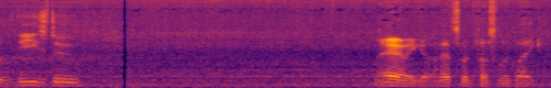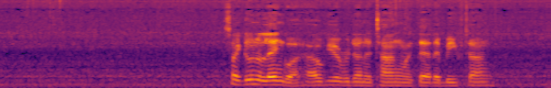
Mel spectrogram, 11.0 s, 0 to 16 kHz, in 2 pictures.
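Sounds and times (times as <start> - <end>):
machine hum and hiss: 0.0 - 11.0.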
